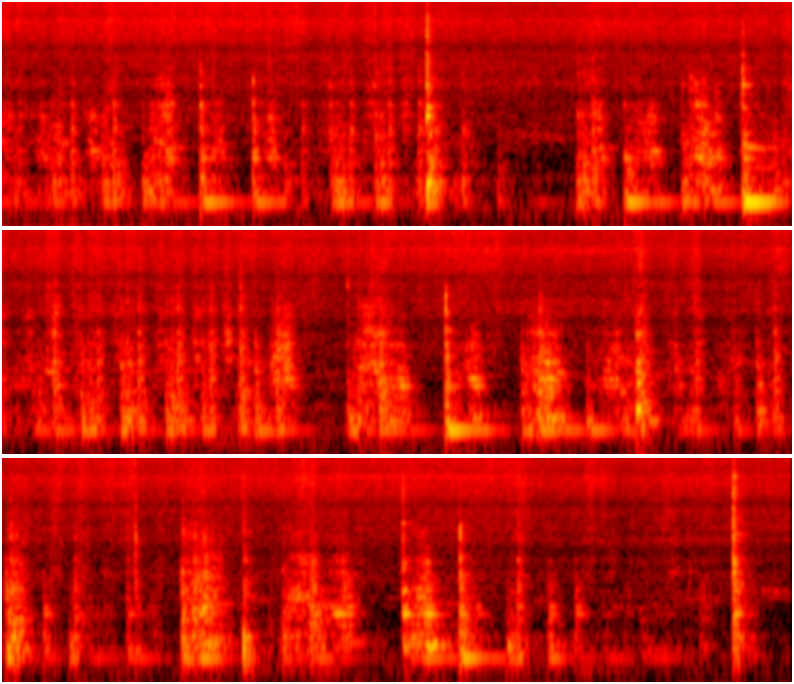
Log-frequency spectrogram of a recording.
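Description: Potol (pointed gourd) stirred with Gobindobhog rice in a pan, with a steady sizzle of frying under repeated scraping strokes of the spoon, close and fairly loud, with no talking.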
